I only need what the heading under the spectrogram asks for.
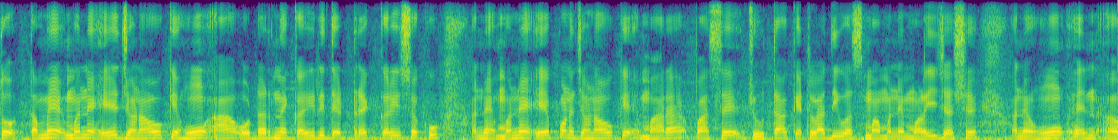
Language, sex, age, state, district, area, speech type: Gujarati, male, 18-30, Gujarat, Ahmedabad, urban, spontaneous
